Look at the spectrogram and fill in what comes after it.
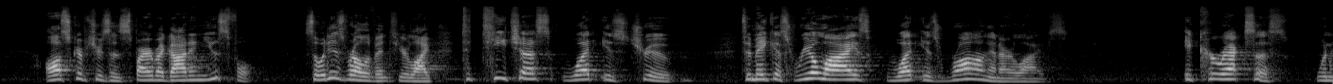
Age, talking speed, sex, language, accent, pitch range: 50-69, 160 wpm, male, English, American, 160-225 Hz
